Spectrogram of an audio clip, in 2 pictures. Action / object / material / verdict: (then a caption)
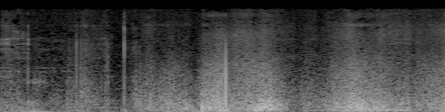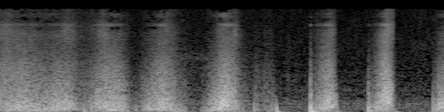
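scrape / metal condenser microphone body / metal / none. Long acrylic nails lightly scratch and tap the tops and sides of two slim cylindrical metal condenser microphone bodies. Soft, low, rustling scrapes swell and fade in the first half, then give way to sharper, separated taps with short ringing toward the end.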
